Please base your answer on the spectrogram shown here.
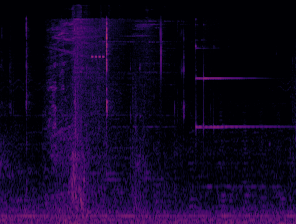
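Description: A small bell chimes in the Genshin Impact video game, a bright metallic ping over soft game ambience, followed by a thin sustained ringing tone.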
